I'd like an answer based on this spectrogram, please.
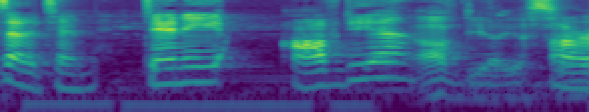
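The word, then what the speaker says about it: Avdija: I believe it's Avdia. Avdia. All right, from the Bullets. This is out of 10. I'm sorry, this is not out. Yeah, it is out of 10. Denny Avdia? Avdia, yes, sir.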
